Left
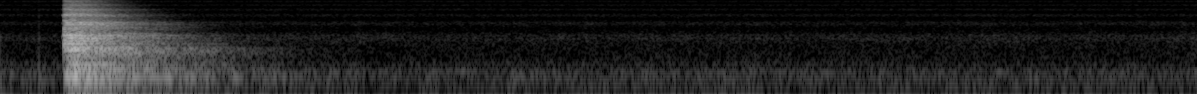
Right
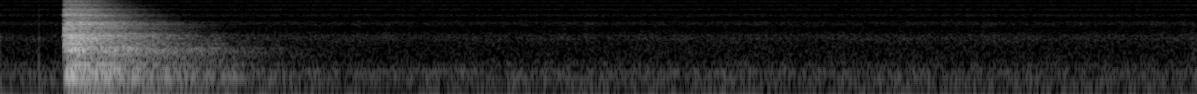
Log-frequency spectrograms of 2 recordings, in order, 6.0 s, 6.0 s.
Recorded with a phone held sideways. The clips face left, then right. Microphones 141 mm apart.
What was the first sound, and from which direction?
Hammering, 5° left (ahead or behind).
